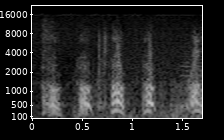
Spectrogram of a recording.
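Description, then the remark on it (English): A puppeteer voices the dog character Sprocket, who never speaks English, with five short, evenly spaced woofing yelps, each mid-pitched with a rise-and-fall bend, fairly loud and with no talking around them. “And Sprocket was from the beginning always meant to be basically a lot like a real dog, only he had to express himself.”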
